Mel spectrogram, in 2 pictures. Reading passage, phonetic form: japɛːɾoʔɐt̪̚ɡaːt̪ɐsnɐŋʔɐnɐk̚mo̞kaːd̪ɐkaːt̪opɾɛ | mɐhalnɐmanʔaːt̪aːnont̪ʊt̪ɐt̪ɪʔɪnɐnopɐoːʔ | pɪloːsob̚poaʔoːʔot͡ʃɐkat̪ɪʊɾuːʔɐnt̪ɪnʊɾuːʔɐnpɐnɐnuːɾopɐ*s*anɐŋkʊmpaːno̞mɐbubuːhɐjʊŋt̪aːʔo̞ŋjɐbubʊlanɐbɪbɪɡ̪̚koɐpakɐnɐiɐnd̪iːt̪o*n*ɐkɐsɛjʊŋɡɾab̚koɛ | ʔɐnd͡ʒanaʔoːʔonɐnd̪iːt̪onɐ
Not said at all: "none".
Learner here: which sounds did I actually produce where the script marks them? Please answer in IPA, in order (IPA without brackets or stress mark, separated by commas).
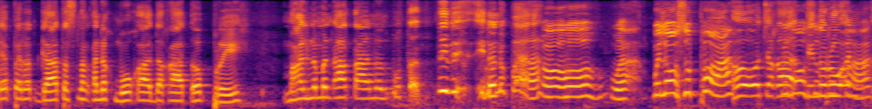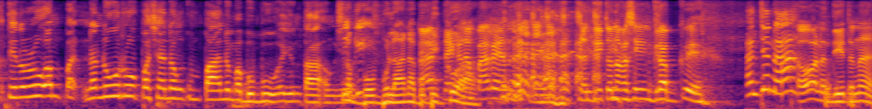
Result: ʃ, n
